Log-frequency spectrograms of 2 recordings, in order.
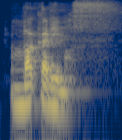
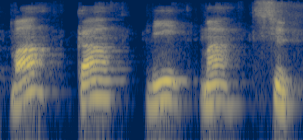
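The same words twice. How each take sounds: First: The final u vowel is dropped. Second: The final u vowel is clearly pronounced. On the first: "But you s- only say this" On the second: "it's spelled like this"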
